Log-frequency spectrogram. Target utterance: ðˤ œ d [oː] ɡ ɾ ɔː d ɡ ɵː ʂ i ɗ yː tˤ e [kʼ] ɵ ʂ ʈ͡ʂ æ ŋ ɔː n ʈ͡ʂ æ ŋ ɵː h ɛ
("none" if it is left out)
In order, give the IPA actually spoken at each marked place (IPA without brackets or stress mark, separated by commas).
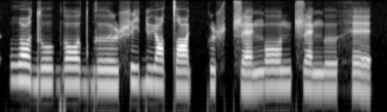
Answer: oː, kː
